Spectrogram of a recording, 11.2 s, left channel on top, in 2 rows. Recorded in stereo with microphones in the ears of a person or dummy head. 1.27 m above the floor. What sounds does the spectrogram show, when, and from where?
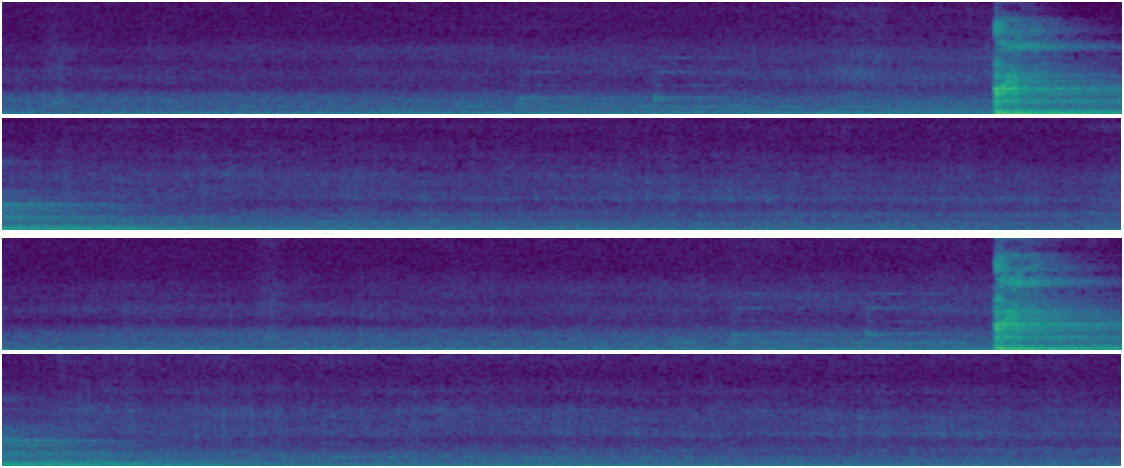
5.0 s throat clearing: 15° left (ahead or behind), 0.6 m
